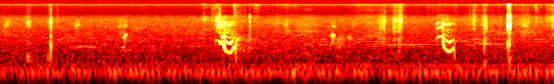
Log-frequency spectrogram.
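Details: Francolin (teetar, Sindhi partridge) playing in the soil, giving two soft, short, looping notes that dip then rise, about two seconds apart, over a steady low hum and faint clicks.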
